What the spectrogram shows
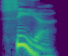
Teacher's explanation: see you is often pronounced see ya in fast speech, where the /J/ connects to the vowel in ya.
